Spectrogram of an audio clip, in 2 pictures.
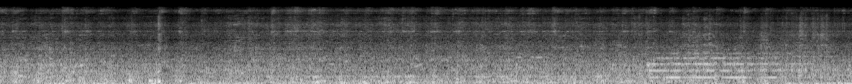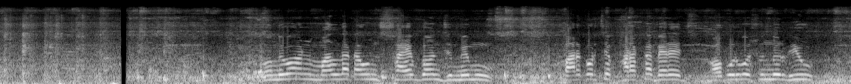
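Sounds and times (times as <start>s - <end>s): train wheels rumbling and knocking: 0.0s - 17.0s
train horn: 6.4s - 8.3s.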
